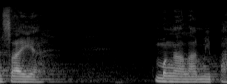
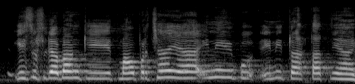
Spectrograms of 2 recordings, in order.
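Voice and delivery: put-on higher, eager girl's voice offering tracts; cheerful child; 10 semitones higher, 4 dB louder than usual. Pastor voices the eager girl offering tracts to strangers. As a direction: sound like a happy child on a mission. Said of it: "gitu ya".

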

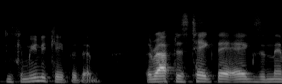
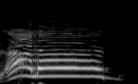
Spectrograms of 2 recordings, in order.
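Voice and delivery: much higher, louder hammed-up scream of a name; mock scream; 11 dB louder than usual. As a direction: shriek it like a cut-off phone call. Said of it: "while Ellie screams".

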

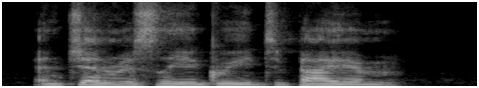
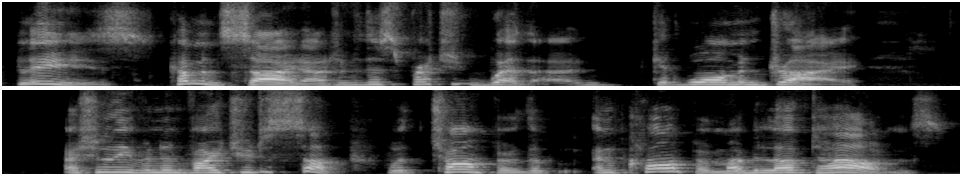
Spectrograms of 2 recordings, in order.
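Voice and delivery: higher, grand aristocrat voice; pompous lord; 8 semitones higher, 4 dB louder than usual. Acted. Lord Ironwood greeting Jack, pompous and grand. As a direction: puff yourself up like a self-satisfied lord.

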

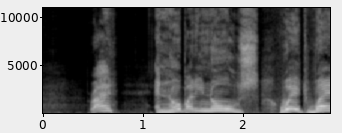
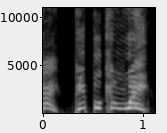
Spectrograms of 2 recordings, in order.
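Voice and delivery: mocking the government; much faster than usual. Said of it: "our government is like".

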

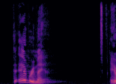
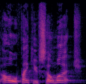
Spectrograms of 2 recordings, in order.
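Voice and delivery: higher, drawn-out thanks, hammed up; mock gratitude; 7 semitones higher, slower than usual. Preacher imagines people in darkness thanking the light-bringer, mock gratitude. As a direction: gush slowly in pretend thanks.

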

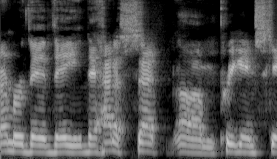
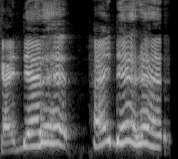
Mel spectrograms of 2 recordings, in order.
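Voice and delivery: high, rising mock joy; retold triumph, pitched up; excited; 12 semitones higher than usual. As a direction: relive the thrill of telling mom, climbing higher. Telling mom about the call-up.

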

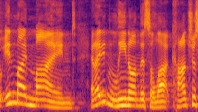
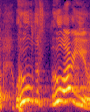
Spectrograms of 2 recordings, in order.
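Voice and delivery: baffled outburst; 12 semitones higher than usual. Retold or imitated. Baffled retort, high.

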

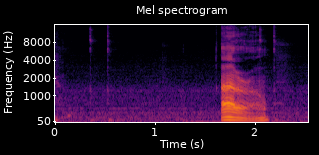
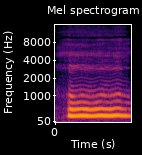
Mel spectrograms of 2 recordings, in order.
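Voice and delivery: high held "ooh" imitating eerie music; eerie, high sustained tone; ominous tone; 13 semitones higher than usual. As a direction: mimic an ominous film-score note. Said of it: "like, this ominous, like, tone playing".

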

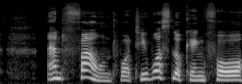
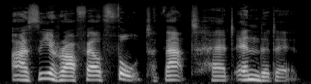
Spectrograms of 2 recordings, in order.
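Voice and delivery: ordinary delivery, nothing marked

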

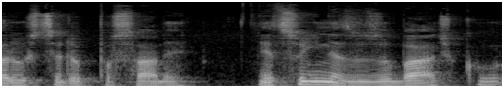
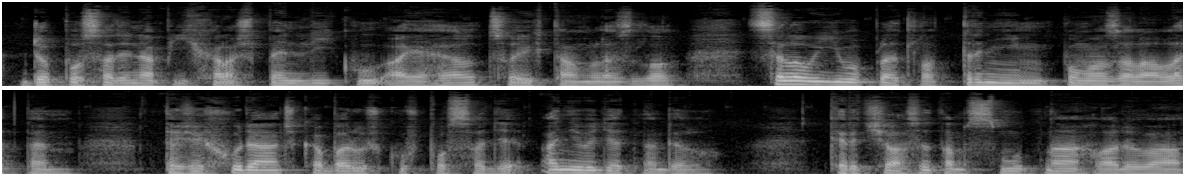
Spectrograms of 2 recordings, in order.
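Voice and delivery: ordinary delivery

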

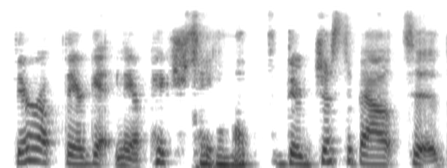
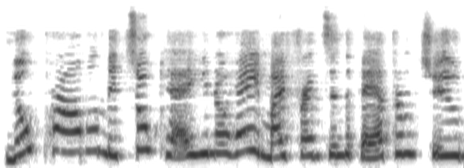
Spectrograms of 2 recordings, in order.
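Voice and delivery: high, overly sweet reassurance; mock-friendly, pitched up; fake-sweet politeness; 11 semitones higher than usual. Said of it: "I'm just like".

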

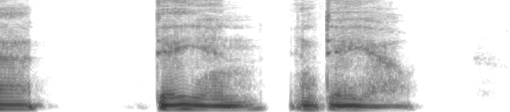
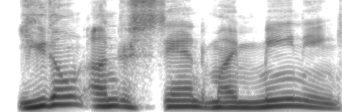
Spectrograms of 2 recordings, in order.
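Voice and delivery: higher, frustrated pitch; fuming; 7 semitones higher than usual. A narrator's reading. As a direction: push back with rising anger. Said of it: "he fumed".

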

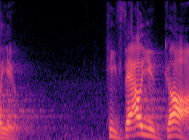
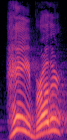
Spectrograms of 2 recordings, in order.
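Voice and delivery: higher, bright mock-friendly hail; friendly greeting; 8 semitones higher, 3 dB louder than usual. Carpet guy greets the preacher, higher mock-friendly hello. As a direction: greet him like an old pal. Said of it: "And he goes".

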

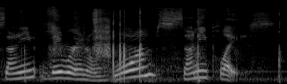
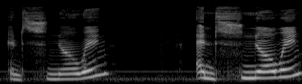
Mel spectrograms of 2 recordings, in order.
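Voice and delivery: building louder; 2 semitones higher, 7 dB louder, slower than usual. A narrator's reading. Repeated snowing, building louder.

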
